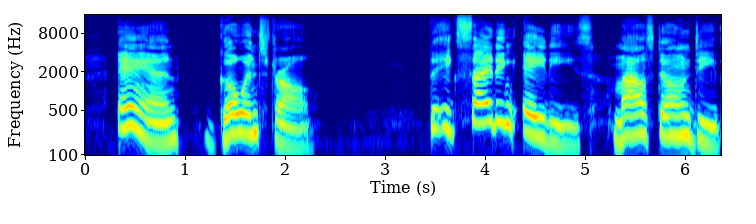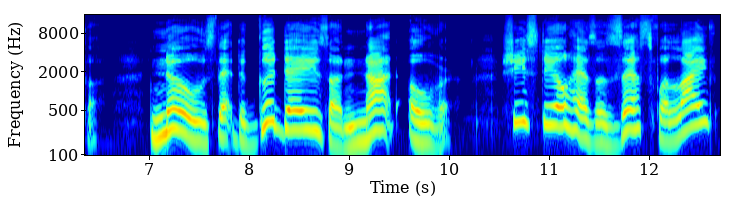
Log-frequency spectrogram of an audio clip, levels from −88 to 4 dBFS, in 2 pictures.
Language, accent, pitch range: English, American, 180-275 Hz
